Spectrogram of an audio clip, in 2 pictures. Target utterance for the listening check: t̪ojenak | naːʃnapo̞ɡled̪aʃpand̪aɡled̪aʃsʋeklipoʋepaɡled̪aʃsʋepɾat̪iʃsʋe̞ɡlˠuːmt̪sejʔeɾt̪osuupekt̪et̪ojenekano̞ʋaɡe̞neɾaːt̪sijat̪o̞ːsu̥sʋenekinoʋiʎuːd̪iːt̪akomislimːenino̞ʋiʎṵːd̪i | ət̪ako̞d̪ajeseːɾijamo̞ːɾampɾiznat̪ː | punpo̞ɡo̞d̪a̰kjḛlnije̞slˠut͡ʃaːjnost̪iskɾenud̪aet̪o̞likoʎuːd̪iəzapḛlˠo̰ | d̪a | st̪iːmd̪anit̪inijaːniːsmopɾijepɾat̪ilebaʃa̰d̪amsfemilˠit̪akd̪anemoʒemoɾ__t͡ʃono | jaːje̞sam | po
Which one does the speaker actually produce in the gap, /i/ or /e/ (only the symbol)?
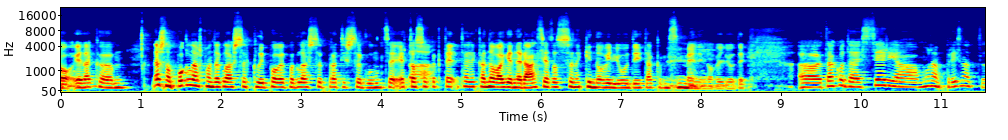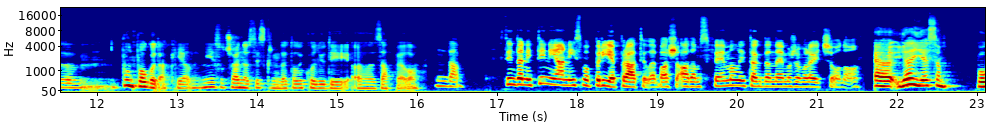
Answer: e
